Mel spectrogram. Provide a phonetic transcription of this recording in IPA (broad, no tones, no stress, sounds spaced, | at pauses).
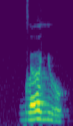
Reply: ɡ l ə lʲ u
